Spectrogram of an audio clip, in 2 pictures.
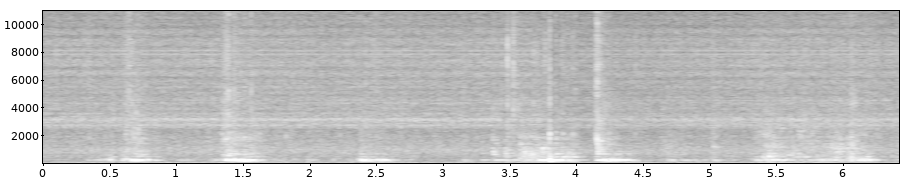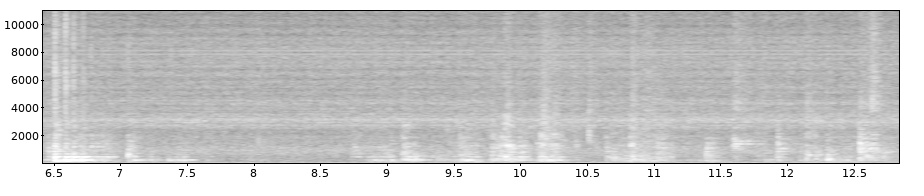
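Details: Border Collie puppies playing and cooling down under a fine hose mist on a hot day give short low yips and whines, roughly every few seconds, over a steady hiss of spray.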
